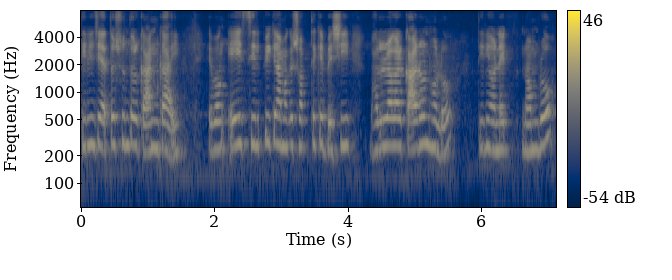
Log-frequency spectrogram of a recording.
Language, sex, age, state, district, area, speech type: Bengali, female, 18-30, West Bengal, Malda, rural, spontaneous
